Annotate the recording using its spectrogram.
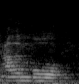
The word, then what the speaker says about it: Alan Moore: Yes, poor Pop Will Eat Itself wrote a song about including Alan Moore in a song, and they only did it because Alan Moore rhymes with loads of things, and you certainly won't find that in this song.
